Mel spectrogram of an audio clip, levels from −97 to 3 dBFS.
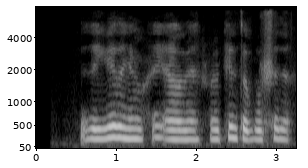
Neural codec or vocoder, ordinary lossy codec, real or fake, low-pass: codec, 16 kHz, 1 kbps, FreqCodec, larger model; AAC, 32 kbps; fake; 7.2 kHz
